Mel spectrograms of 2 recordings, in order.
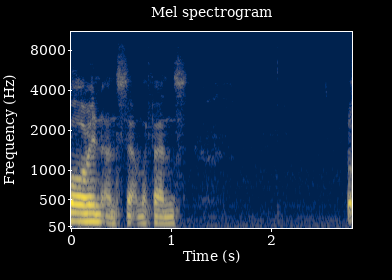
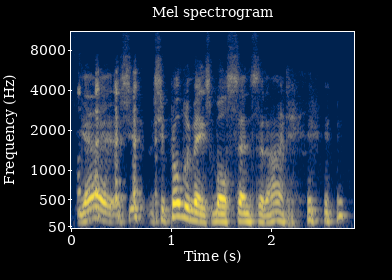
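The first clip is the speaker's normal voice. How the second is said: laughing; 4 semitones higher, 5 dB louder than usual. Real, not acted. Laughing at her own mum joke.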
